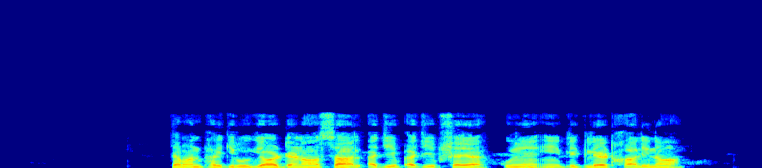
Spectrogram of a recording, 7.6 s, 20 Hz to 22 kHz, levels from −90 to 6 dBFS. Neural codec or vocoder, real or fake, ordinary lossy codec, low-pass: vocoder, 44.1 kHz, 128 mel bands every 512 samples, BigVGAN v2; fake; MP3, 48 kbps; 7.2 kHz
